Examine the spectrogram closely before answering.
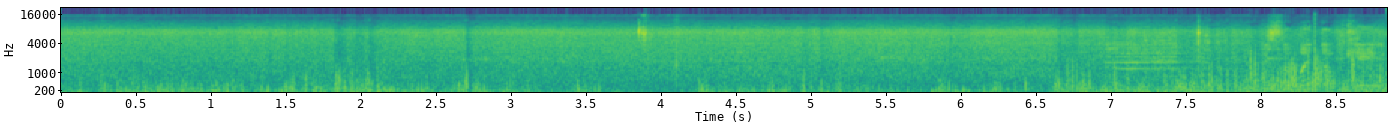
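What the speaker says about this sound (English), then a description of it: "you're hearing the wind here" Outdoor wind buffets the microphone in a steady loud rumble with gusting surges, rustling texture and occasional faint distant sounds, continuous throughout with no clear talk.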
